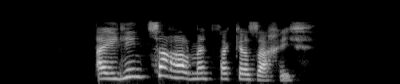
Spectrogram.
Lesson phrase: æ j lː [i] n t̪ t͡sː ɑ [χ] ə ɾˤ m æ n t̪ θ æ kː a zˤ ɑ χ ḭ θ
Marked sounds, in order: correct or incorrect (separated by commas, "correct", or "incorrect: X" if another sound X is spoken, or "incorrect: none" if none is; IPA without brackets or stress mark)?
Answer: correct, incorrect: ʁ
